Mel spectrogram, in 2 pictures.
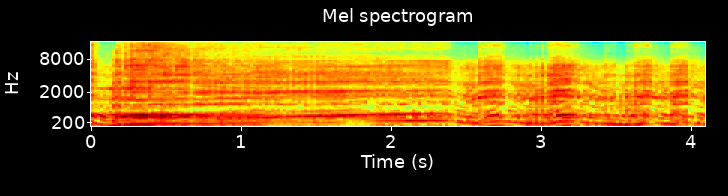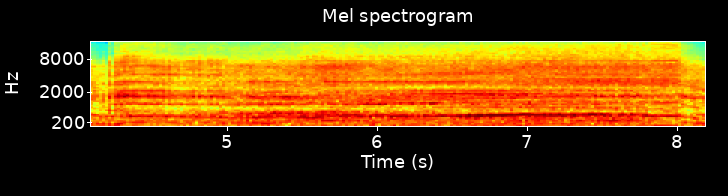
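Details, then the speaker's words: HPI Savage Octane RC truck, petrol two-stroke, started with choke on a chilly morning and warming up: high buzzy scream near full throttle with wavering pitch and a mid-run dip; too lean on the high-end, to be adjusted. "Bit too lean on the high end. I'm going to sort that out."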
